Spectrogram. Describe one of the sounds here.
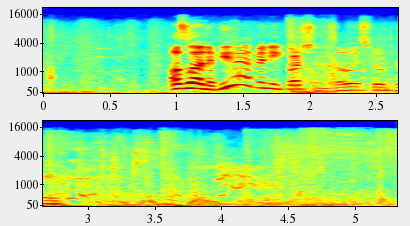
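Metal weapons clang and strike in a fight.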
